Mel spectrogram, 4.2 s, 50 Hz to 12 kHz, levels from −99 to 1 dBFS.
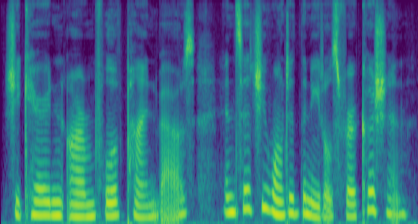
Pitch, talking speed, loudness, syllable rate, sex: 210 Hz, 230 wpm, -16 LUFS, 5.6 syllables/s, female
